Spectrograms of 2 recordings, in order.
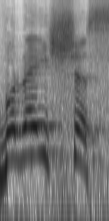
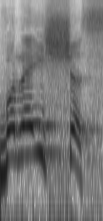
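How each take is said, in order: No difference in how they are said.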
